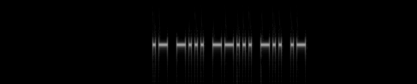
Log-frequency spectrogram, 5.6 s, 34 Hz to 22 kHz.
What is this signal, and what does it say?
Morse code, heard as a keyed tone, about 30 wpm, 700 Hz. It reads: AB7DA
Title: USA Call Signs - 5 Characters - Repeated 3x - 30wpm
